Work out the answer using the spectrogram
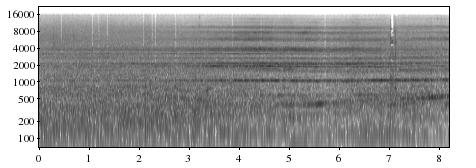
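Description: LNER Class 800 Azuma train running past along the platform: a steady rumble of wheels on the rails, with a whine that grows and rises in pitch over the second half as the train picks up speed.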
